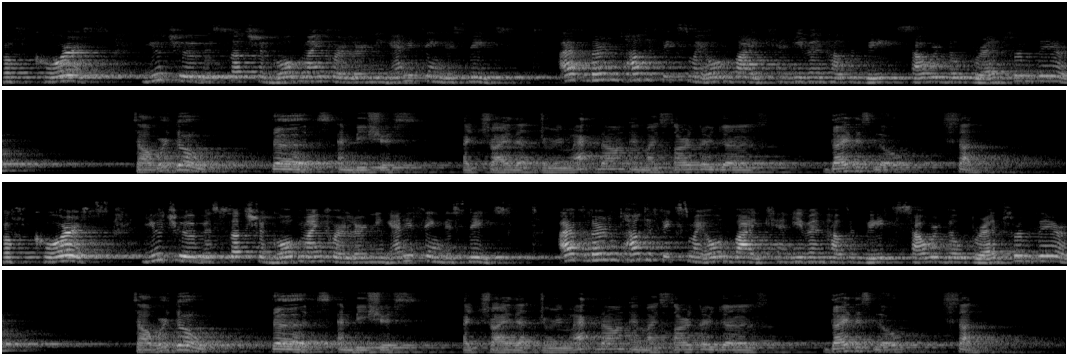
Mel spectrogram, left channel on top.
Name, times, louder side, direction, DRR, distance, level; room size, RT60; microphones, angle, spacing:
voice 1, 0.0-5.1 5.6-10.7, right 4 dB, 90° right, 7 dB, 0.9 m, -31 dB
voice 2, 12.0-12.7 13.3-14.8 15.3-18.3 18.9-19.7 20.1-20.5, right 1 dB, 10° right, 3 dB, 0.9 m, -35 dB
20.5 x 15.0 x 2.3 m, 2.6 s
head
